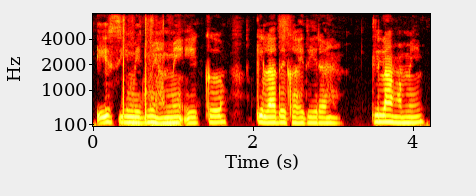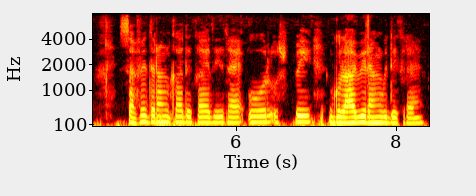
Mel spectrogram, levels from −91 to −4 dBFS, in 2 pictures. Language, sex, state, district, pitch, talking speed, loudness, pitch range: Hindi, male, Rajasthan, Churu, 150 Hz, 190 wpm, -20 LUFS, 145-160 Hz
